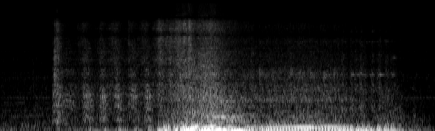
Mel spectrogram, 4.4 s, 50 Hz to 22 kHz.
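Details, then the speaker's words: Peugeot 205 with a replacement engine block after a broken camshaft, first start after several attempts: steady even low beat with all four cylinders firing cleanly, though it does not yet hold idle. "ok ok bon ben après plusieurs tentatives déjà le moteur il tourne on entend qu'il tombe bien sur les quatre cylindres déjà ça c'est une bonne chose"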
